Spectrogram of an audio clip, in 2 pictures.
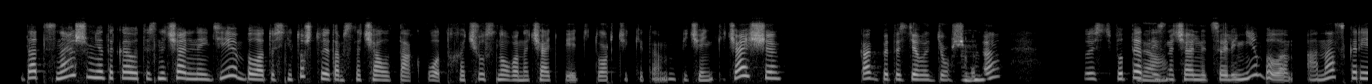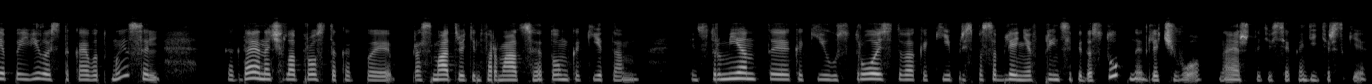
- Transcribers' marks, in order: none
- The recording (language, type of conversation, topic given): Russian, podcast, Как бюджетно снова начать заниматься забытым увлечением?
